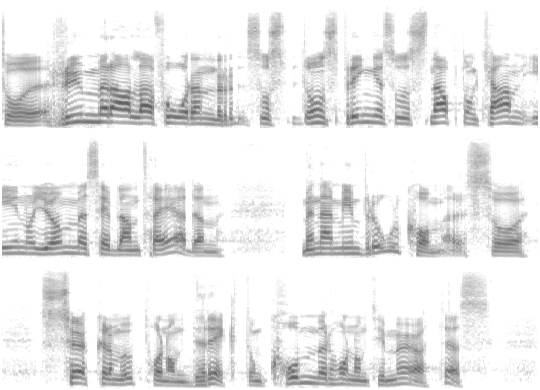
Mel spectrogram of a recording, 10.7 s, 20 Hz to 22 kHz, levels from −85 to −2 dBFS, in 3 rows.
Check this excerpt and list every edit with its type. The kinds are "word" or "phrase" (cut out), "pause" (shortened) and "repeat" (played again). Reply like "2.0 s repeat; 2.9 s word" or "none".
none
